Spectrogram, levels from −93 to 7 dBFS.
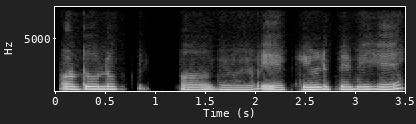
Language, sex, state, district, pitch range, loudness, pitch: Hindi, female, Odisha, Khordha, 215-240 Hz, -14 LUFS, 230 Hz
